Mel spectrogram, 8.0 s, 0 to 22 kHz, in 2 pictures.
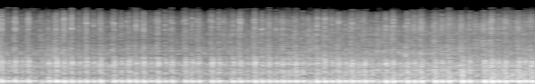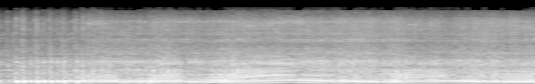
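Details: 1973 BMW R75/5 airhead boxer twin motorcycle with 43,000 miles: even, steady low thumping idle at about three beats a second, no knocks or misses; runs smooth and healthy.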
